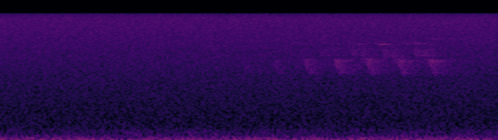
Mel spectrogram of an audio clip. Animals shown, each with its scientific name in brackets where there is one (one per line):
Ovenbird (Seiurus aurocapilla)
Golden-crowned Kinglet (Regulus satrapa)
